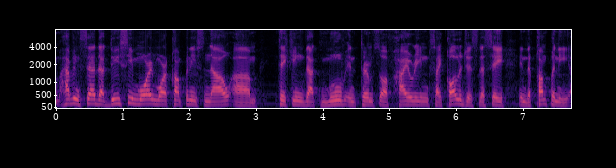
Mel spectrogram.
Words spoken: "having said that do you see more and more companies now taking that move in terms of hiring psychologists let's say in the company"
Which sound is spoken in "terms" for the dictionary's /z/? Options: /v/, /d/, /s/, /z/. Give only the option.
/s/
